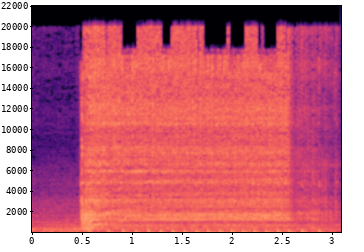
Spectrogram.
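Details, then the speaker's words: Simplicity 560 snowblower small single-cylinder engine, pull start in about 10-degree cold: catches at once and runs with a quick, even popping beat over a bright rush; starts and runs normally. "oh man noises all right now pull start perfect"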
